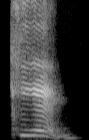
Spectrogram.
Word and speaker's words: quien: Quien. Quien. Quien. And when we've got more than one vowel, here the U is going to go silent because it's Q-U-E or Q-U-I, right?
